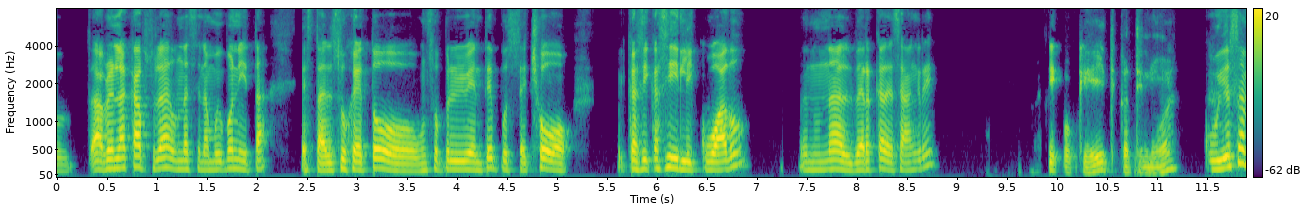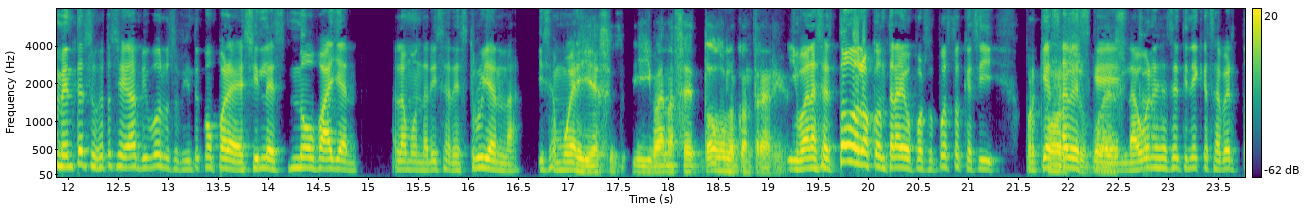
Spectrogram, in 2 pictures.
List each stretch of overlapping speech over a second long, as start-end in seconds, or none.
21.8-23.0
